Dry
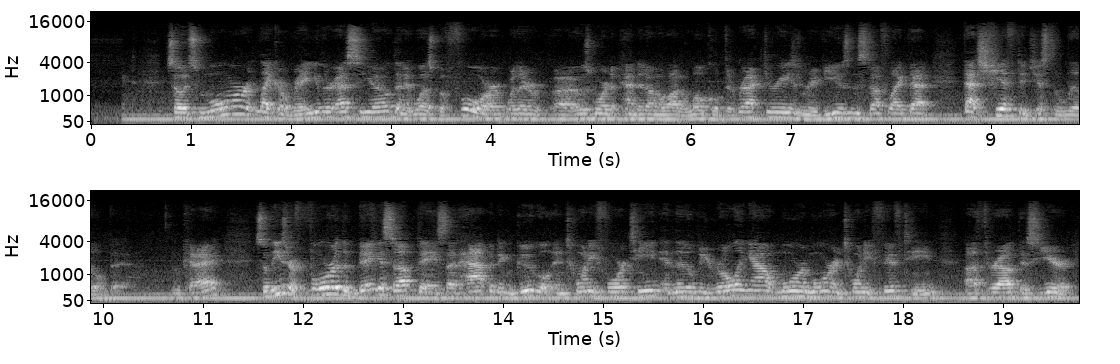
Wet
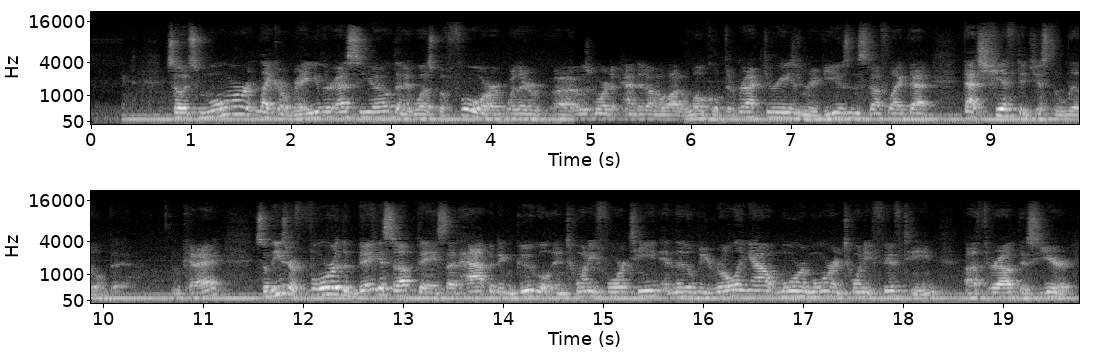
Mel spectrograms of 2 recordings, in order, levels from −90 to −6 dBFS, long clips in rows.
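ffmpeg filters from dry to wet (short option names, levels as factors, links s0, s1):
-filter_complex "[0:a]asettb=1/sr,asplit=3[s0][s1][s2];[s0]atrim=end=4.824[s3];[s1]atrim=start=4.82:end=5.93,asetpts=PTS-STARTPTS,afade=t=in:d=0.004:c=qsin,afade=t=out:st=1.106:d=0.004:c=qsin,acrossover=split=210 4600:gain=0.141 1 0.141[s4][s5][s6];[s4][s5][s6]amix=inputs=3:normalize=0[s7];[s2]atrim=start=5.926[s8];[s3][s7]acrossfade=d=0.004:c1=hsin:c2=qsin[s9];[s9][s8]acrossfade=d=0.004:c1=qsin:c2=hsin"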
